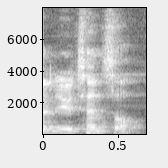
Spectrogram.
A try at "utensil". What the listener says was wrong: Why do you say it like that? Utensil. It's not tinsel. Utensil.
